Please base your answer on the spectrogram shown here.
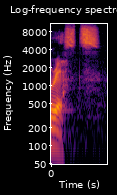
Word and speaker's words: wrist: I have two wrists. Mis muñecas? Yeah, my wrists, okay. Empieza por W muda, wrist.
